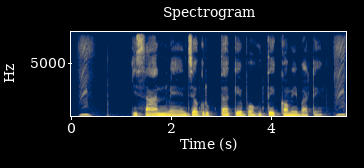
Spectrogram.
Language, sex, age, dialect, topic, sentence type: Bhojpuri, male, 18-24, Northern, agriculture, statement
